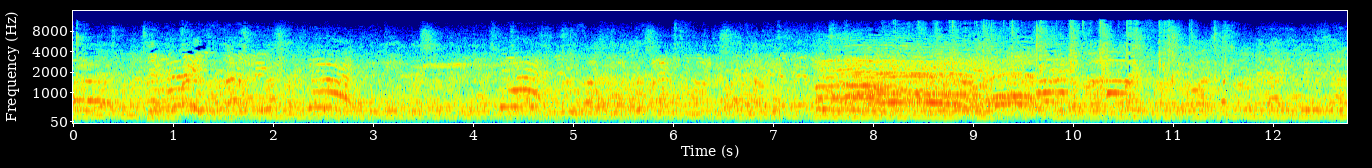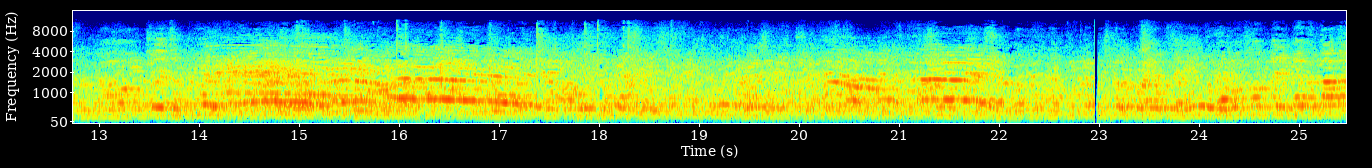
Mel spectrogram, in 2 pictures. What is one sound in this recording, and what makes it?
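A large outdoor crowd cheers and shouts, swelling in waves.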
